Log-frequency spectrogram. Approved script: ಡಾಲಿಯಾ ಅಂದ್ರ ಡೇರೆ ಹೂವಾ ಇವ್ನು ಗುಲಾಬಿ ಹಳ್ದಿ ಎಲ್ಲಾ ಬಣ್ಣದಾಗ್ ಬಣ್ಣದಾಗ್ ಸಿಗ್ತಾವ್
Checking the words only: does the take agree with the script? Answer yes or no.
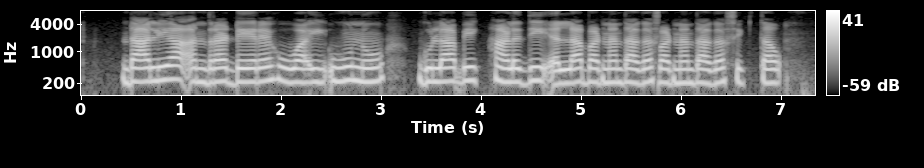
yes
